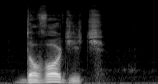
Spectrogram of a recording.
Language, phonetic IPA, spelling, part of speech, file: Polish, [dɔˈvɔd͡ʑit͡ɕ], dowodzić, verb, Pl-dowodzić.ogg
